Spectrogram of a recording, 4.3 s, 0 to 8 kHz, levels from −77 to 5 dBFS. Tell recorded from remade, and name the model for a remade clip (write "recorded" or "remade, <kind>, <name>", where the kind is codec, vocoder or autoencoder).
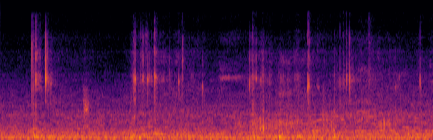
remade, autoencoder, DAC-VAE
